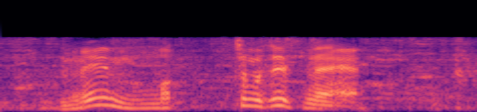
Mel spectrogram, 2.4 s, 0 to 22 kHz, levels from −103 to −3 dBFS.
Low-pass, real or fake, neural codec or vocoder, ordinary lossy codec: 5.4 kHz; fake; vocoder, 22.05 kHz, 80 mel bands, HiFi-GAN; AAC, 32 kbps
